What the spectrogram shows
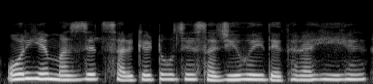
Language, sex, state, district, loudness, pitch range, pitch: Hindi, female, Madhya Pradesh, Bhopal, -14 LUFS, 210-235 Hz, 225 Hz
